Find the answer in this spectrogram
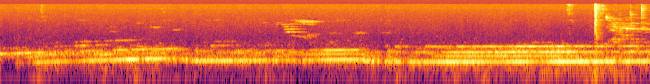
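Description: A quiet, slow melody of long held notes that shift pitch a few times. A short sharp click comes near the end.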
